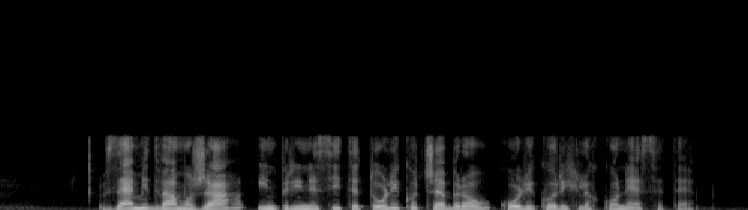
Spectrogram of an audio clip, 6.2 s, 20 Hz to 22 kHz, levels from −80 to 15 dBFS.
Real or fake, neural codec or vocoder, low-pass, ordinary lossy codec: real; none; none; none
